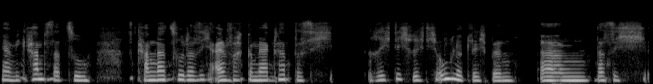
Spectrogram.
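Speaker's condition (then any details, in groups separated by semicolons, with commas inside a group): Cleft palate; congenital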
